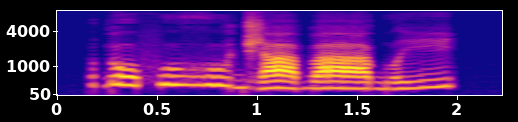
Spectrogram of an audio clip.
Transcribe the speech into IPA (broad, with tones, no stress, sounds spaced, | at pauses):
ɗ o˦ f u˦ ɣ u˦˨ d͡ʒ aː˨ b aː˨ ɡʷ iː˨˦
